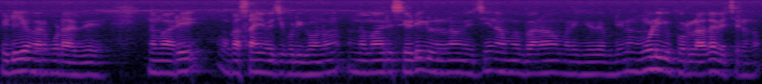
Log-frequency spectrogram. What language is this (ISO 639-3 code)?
tam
